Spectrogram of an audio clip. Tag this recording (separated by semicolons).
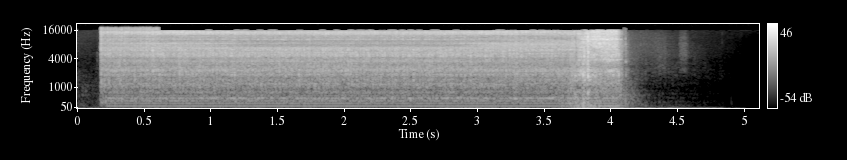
unlock; buzzer; door; ext; apartment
